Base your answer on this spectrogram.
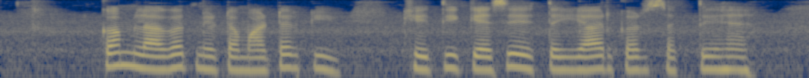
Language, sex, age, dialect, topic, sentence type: Hindi, female, 25-30, Marwari Dhudhari, agriculture, question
